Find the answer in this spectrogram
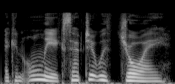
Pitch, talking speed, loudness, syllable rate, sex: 175 Hz, 240 wpm, -17 LUFS, 5.5 syllables/s, female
